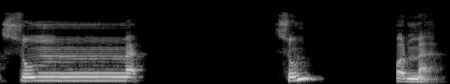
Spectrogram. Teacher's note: دونوں ہونٹوں کے خشک حصے کو قدر دباؤ کے ساتھ ملانے سے حرف میم ادا ہوتا ہے، اور جب اس پر تشدید آ جائے تو اس کو تھوڑا زیادہ مضبوطی سے شدت کے ساتھ ادا کرنا چاہیے۔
